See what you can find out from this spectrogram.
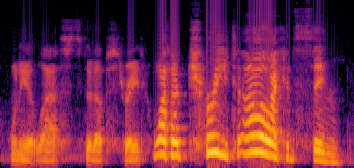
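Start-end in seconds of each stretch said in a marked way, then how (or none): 1.5-3.4 ecstatic bird. Acted. Ecstatic starling voice.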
